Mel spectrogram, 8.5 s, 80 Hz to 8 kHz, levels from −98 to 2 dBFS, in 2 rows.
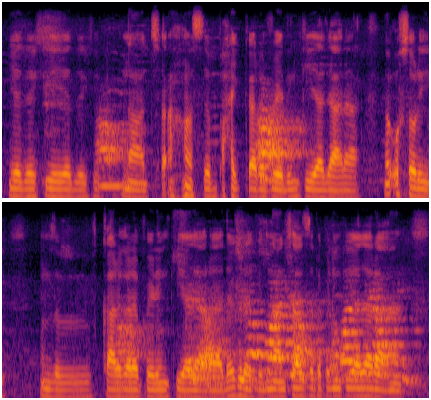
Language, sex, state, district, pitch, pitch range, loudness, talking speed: Hindi, male, Bihar, Sitamarhi, 110 Hz, 105-115 Hz, -27 LUFS, 240 wpm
